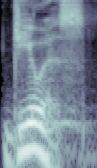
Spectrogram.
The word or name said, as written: Dewars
